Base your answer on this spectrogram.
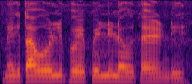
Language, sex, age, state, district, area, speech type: Telugu, female, 60+, Andhra Pradesh, Bapatla, urban, spontaneous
